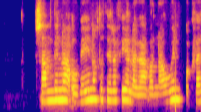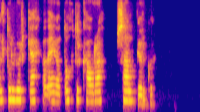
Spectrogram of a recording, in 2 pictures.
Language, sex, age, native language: Icelandic, female, 30-39, Icelandic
